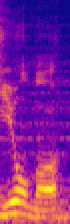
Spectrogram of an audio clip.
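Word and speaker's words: Eulmore: Pronounced Yulmore.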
